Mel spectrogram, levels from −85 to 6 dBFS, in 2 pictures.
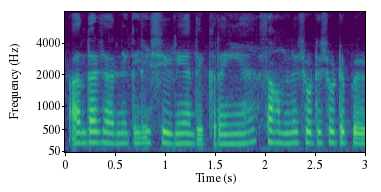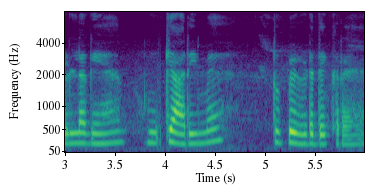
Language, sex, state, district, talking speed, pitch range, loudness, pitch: Hindi, female, Chhattisgarh, Rajnandgaon, 180 wpm, 210-230 Hz, -20 LUFS, 220 Hz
